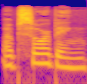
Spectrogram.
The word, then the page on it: absorbing: American English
